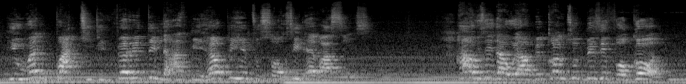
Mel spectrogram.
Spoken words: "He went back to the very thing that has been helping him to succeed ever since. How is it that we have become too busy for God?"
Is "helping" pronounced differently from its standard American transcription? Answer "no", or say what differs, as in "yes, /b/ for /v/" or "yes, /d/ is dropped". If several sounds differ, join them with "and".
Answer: no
